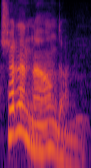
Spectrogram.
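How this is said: It is said with pity and sadness.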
